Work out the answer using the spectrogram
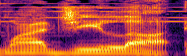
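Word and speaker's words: Weigela: A lot of people say azalea, wisteria, magnolia, hydrangea, but this is Wygella, and ain't no ea on the end.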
